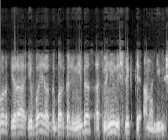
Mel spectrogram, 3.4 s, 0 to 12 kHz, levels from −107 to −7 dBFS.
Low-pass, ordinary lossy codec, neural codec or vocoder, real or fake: 9.9 kHz; AAC, 48 kbps; vocoder, 22.05 kHz, 80 mel bands, Vocos; fake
